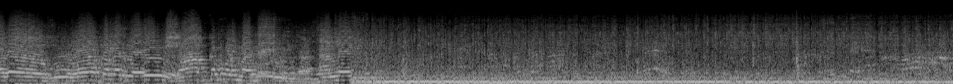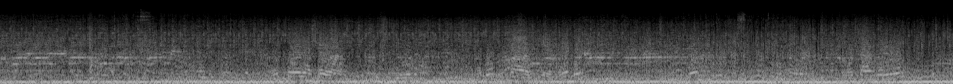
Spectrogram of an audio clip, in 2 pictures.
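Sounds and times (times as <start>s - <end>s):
faint voices of people: 0.0s - 19.0s
steady low street rumble: 0.0s - 19.0s.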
